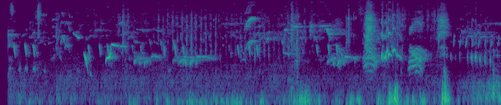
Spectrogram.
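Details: Rainbow lorikeets at a feeder in Australia, a dense overlapping chorus of harsh, screechy chattering notes and short squawks, with sharp loud shrieks near the end and some bumping and wing noise in the background.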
